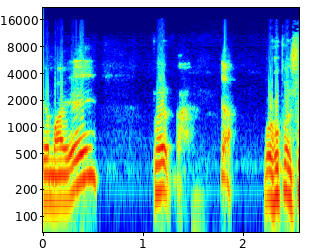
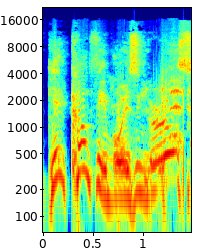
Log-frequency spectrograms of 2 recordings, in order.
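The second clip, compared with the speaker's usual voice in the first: ringmaster; 6 semitones higher, 3 dB louder, slower than usual. Pretend. Mock announcer repeat.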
